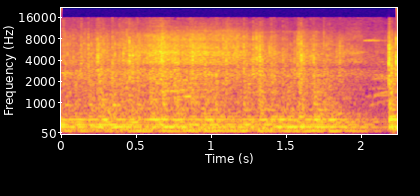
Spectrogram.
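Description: Chinese lion dance percussion of drum, gong and cymbals, ringing on steadily from a loud stroke.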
